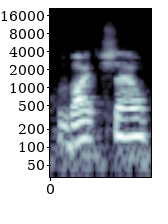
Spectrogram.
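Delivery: "Weichsel" with a V, rhyming first part with "eye"; tentative German pronunciation. Shown as a demonstration. Reviewer apologising to Germans, tentative "Weichsel" said VYTCH-sel. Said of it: "Not the best pronunciation".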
